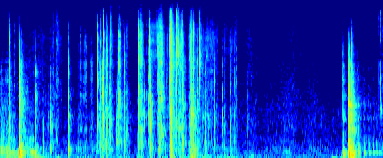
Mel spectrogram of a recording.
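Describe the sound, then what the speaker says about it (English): Scissors snip and tear through a bag of Jim Beam bourbon-flavored coffee, a rapid burst of crinkly cutting and rustling close to the mic, fading out before one last crinkle near the end. "I'm going to use some handy dandy scissors."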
